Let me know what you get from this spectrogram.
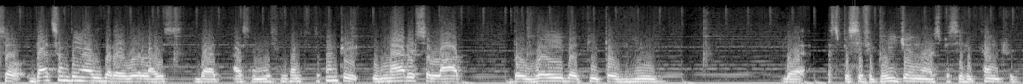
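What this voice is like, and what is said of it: Speaker with a particular accent. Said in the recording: “I have an accent, but I have a particular accent”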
